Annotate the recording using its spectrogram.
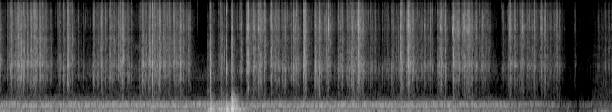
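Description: A puzzle cube clicks and rattles as it is turned quickly.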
